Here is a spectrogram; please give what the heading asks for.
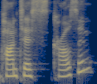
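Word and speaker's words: Pontus Carlsson: and you can correct me, Josh, if I'm pronouncing it wrong, Pontus Carlson.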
